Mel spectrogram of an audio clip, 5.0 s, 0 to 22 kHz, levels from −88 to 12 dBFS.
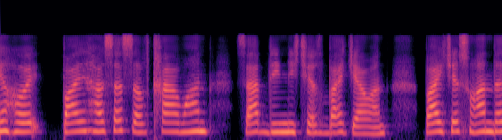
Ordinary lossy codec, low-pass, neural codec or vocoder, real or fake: none; none; codec, 16 kHz, about 1 kbps, DyCAST, with the encoder's durations; fake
